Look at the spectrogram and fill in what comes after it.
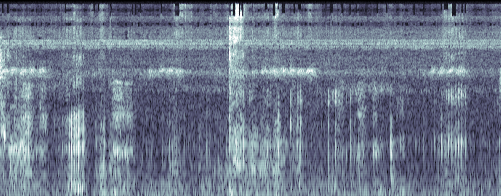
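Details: Rescued two-month-old black Bombay kitten on its fourth day after rescue, recovering from a cold with its cough gone, purring in a steady low rumble, with a few soft clicks and faint repeated high tones behind it.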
